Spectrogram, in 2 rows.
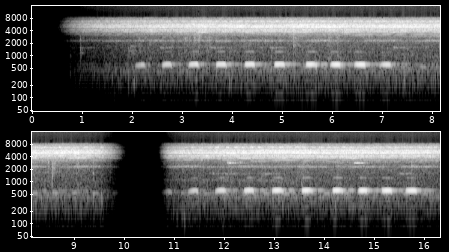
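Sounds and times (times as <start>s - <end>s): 
Tawny-bellied screech owl trill of low hooting pulses in South America: 2.0s - 7.4s, 10.8s - 16.3s.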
